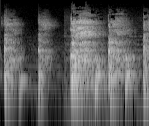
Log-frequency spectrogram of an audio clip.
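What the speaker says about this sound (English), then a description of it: "If you hear me coughing" About five harsh, close coughs in quick succession, each a short rough burst with brief pauses between.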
